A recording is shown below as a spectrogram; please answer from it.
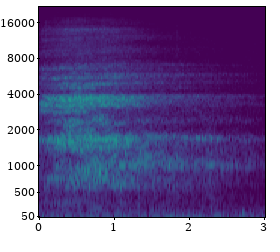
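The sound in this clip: Slow exhale released after a held breath during a guided breathing exercise. A steady, airy rush that is fullest at the start and gradually thins and fades over a few seconds, with no voices.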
